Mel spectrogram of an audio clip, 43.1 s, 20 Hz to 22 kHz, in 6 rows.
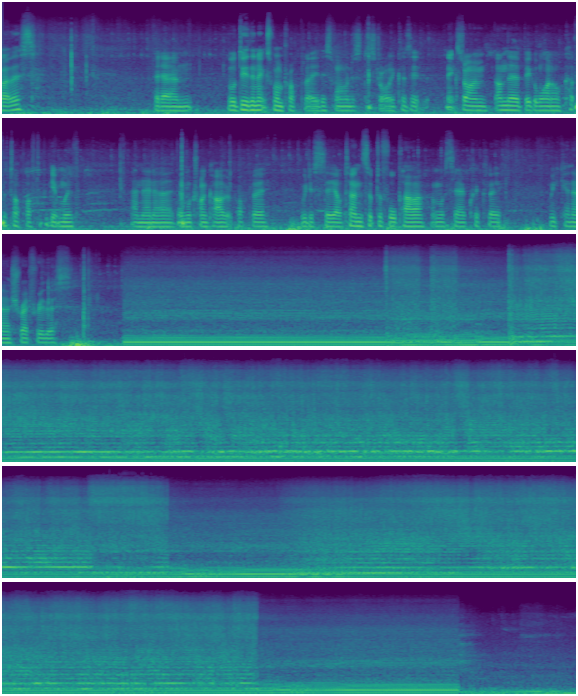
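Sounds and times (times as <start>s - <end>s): pressure washer engine running: 15.9s - 41.6s
pressure washer spray hissing: 19.0s - 39.2s.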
